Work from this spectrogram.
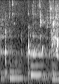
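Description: Water is poured into a container while a homemade photo developer is mixed, a steady trickling, splashing pour close by with no talking.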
